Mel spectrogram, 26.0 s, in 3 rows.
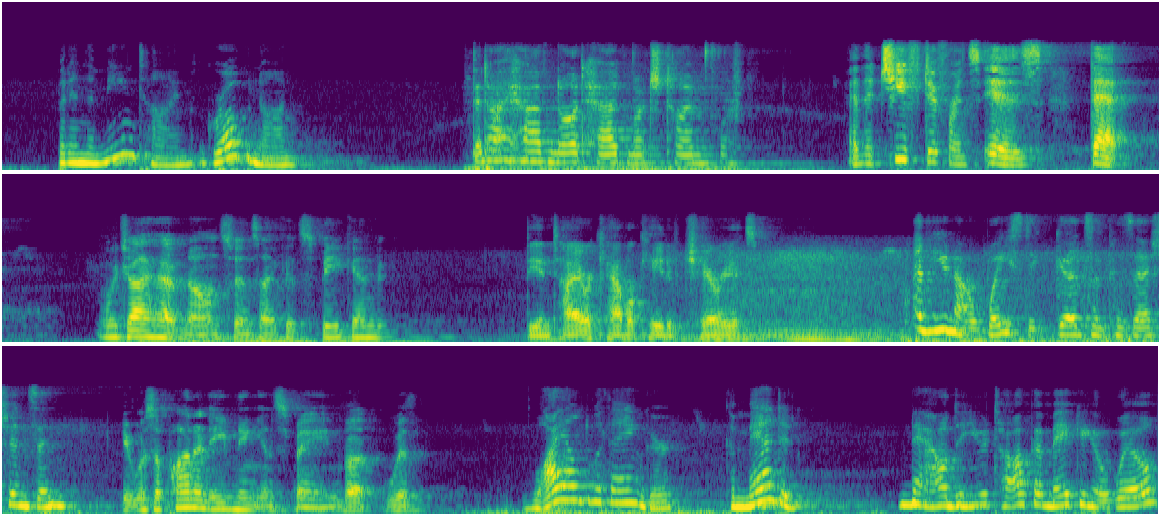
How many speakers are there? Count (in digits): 6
